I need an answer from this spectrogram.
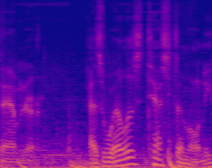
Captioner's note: people chatting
